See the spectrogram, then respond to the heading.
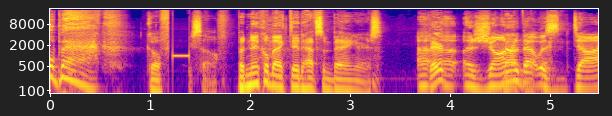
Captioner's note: beep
